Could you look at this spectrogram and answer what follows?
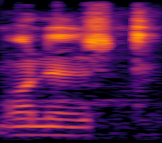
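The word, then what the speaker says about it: honest: R honour H ও এন ই এস টি অনেস্ট এইচ ই আই আর এ আর এখানে আবার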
